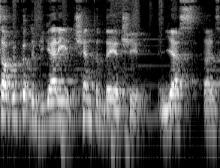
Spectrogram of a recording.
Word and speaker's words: Centodieci: it's overrated next up we've got the bugatti chanter they achieve and yes that is how you pronounce it i've heard americans pronounce it and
